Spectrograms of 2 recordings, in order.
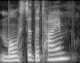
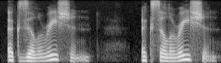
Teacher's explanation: because ack and x are not stressed it's just going to sound like uh exhilaration acceleration so they they will sound very similar this one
